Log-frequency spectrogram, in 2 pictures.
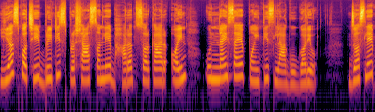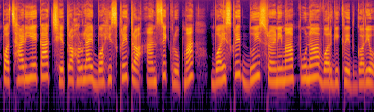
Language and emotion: Nepali, neutral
